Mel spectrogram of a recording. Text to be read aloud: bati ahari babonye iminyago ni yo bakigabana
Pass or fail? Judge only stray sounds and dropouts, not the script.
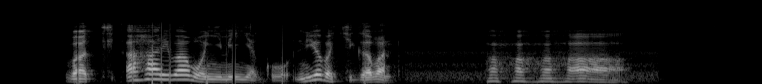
fail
